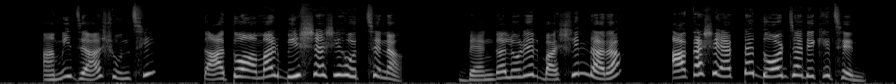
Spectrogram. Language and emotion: Bengali, surprised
